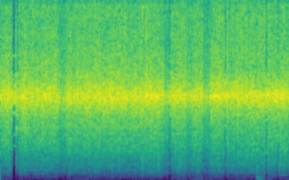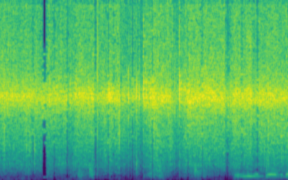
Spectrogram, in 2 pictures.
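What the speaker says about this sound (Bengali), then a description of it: "তেল দিয়ে পেঁয়াজটা ভেজে নেব।" Sliced onions fry in oil for chicken biryani with a steady, even sizzle that holds throughout. Occasional stirring scrapes rise above it, and a faint voice appears briefly near the end.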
